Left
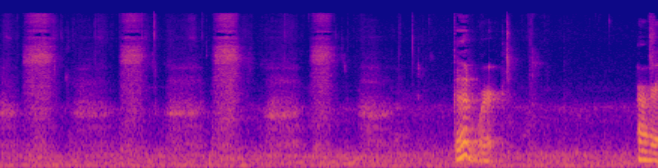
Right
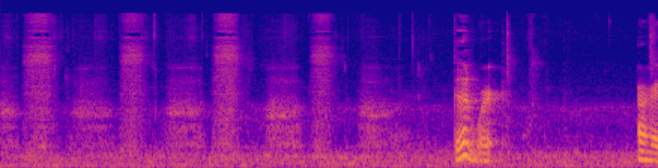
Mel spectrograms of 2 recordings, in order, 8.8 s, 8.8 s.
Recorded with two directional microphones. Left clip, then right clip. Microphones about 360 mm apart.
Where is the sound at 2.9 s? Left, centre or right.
Right.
